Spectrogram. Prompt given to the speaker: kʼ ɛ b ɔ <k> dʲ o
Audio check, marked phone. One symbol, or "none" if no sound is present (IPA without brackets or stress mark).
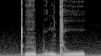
ŋ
